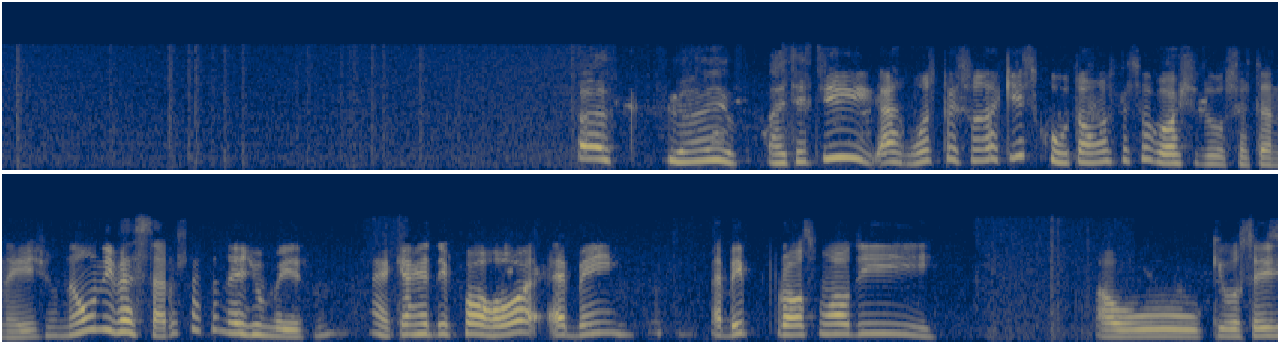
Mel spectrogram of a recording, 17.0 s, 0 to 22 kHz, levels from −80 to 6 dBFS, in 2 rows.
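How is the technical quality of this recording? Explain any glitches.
The recording has one recurring glitch, an echo leak, heard in six short bursts at 4.74, 5.06, 5.74, 7.28, 9.72 and 12.81 s, each lasting from a few hundredths of a second up to about a quarter second. A faint copy of the speech returns 237 ms behind the original, most likely because a far-end loudspeaker was picked up by a microphone whose echo canceller let scraps through. The copy sits well below the direct speech, about 20 to 25 dB down, and about 40 dB down near 9.7 s. Unlike room reverberation, it is a discrete, delayed repeat that appears only in brief fragments, not a smooth tail after every phrase. The band stopping near 8 kHz fits the call path's Opus coding.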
